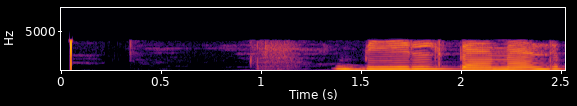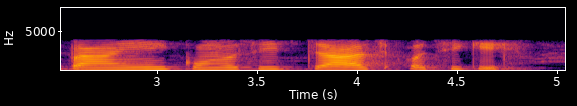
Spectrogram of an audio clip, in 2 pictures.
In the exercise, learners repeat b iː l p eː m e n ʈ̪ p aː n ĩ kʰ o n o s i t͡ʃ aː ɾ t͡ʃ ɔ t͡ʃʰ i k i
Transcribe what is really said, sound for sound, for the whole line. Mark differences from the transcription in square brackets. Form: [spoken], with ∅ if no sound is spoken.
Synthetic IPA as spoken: b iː l p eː m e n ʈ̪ p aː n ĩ [k] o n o s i t͡ʃ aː ɾ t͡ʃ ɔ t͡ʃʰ i k i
